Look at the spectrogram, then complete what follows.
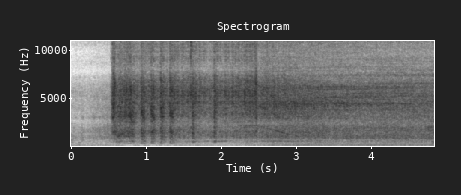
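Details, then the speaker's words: Short crank catches within a second, then a steady, even idle with no stumble on a Toyota Corolla after the faulty ignition coil was replaced; the coil no longer leaks spark and the misfire is cured, normal start and idle. "तो फिर जी हमने गाड़ी स्टार्ट की है और आपको बताने जा रहे हैं कि ये अब लीक नहीं कर, आप देख सकते हैं।"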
